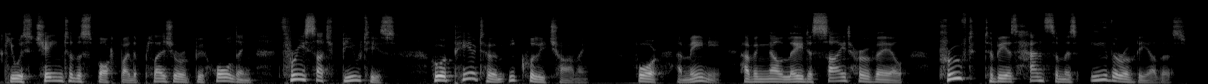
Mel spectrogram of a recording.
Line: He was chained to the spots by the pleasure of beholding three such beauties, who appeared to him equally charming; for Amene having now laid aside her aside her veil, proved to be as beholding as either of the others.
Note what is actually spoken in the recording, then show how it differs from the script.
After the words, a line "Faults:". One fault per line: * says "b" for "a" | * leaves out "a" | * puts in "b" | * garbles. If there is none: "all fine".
He was chained to the spot by the pleasure of beholding three such beauties, who appeared to him equally charming; for Amene having now laid aside her veil, proved to be as handsome as either of the others.
Faults:
* says "spot" for "spots"
* leaves out "aside her"
* says "handsome" for "beholding"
